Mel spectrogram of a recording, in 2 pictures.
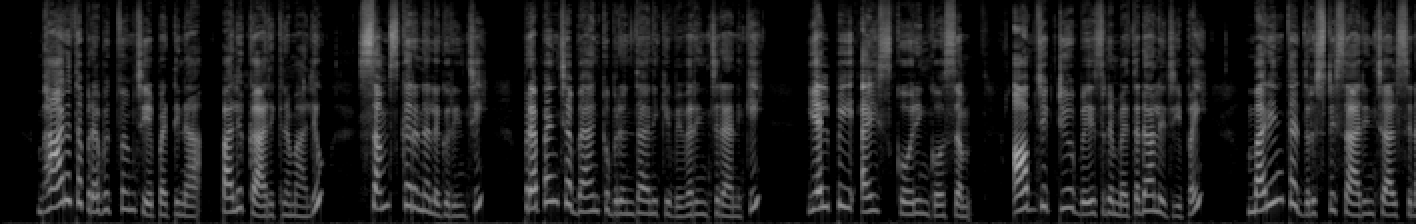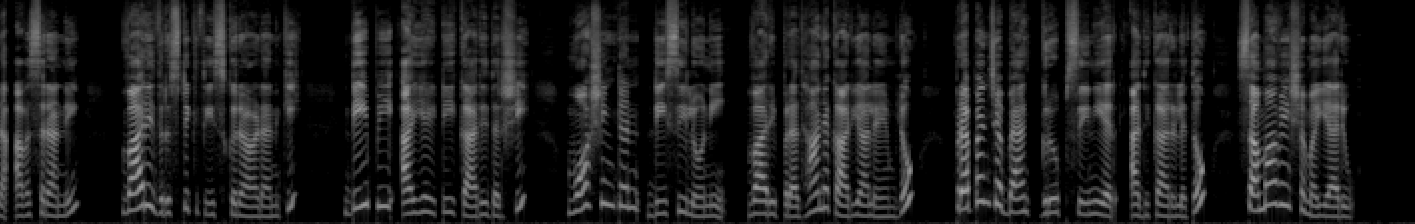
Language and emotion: Telugu, neutral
